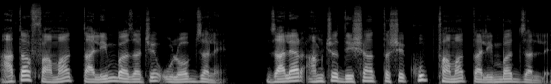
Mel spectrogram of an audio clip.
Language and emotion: Goan Konkani, neutral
